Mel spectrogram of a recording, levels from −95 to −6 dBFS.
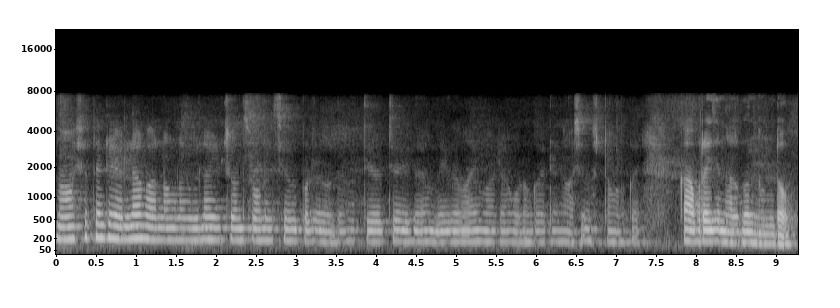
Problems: low volume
